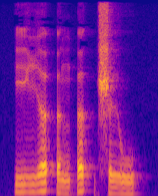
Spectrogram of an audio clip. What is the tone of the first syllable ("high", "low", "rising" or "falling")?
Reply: rising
